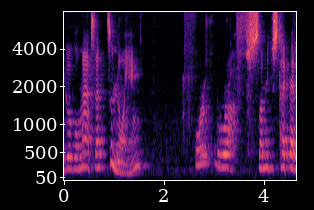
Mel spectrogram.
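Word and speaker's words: Roughs: Okay, Fort Ruffs, the way it sounds, as in not smooth, just Ruffs. Okay. Yeah, that's not coming up as a thing in Google Maps. That's annoying. Fort Ruffs.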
